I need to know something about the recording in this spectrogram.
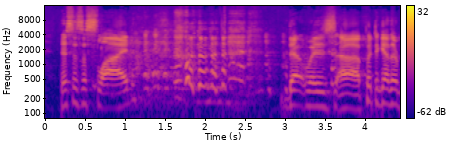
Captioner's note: laughter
